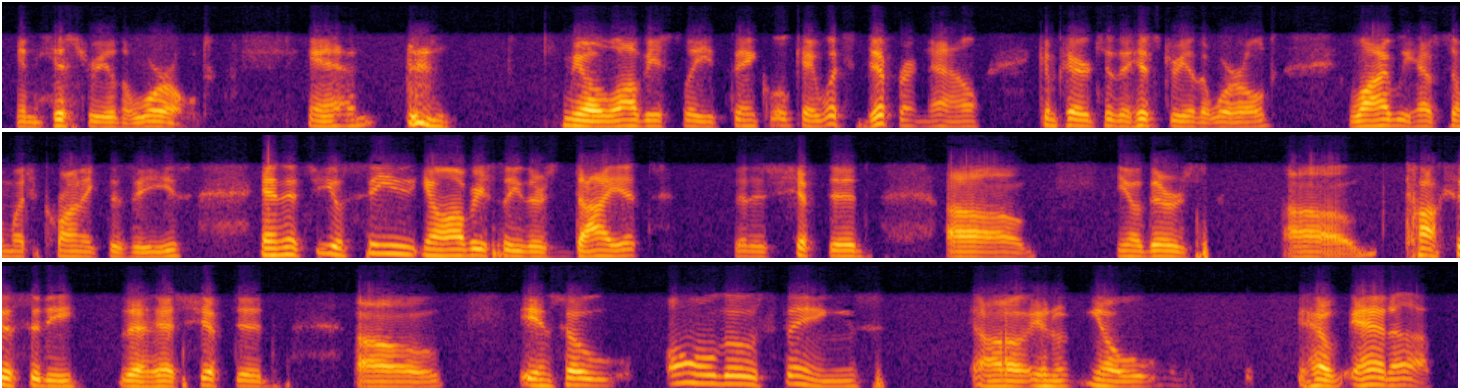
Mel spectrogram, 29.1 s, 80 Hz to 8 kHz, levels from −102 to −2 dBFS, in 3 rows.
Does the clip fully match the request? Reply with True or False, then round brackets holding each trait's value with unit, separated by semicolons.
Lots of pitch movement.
False (3.8 semitones)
